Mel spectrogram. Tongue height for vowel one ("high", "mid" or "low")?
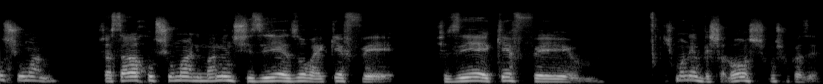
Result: high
